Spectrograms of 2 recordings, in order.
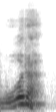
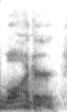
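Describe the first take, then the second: First: It is said in an Australian accent. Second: It is said in an American accent. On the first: "if you go to Australia and New Zealand... they would say water" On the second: "My English is very American, and I say water"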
